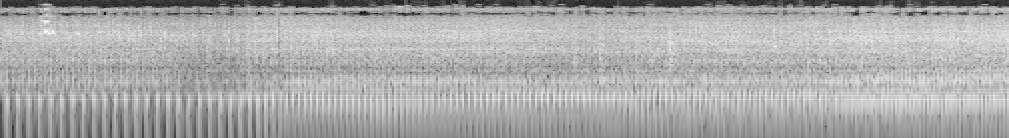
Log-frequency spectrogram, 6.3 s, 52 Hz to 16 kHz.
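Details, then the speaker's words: 2005 Polaris Sportsman 400 4x4 plow ATV at wide open throttle in 2x4; drone stutters and pulses as if hitting the rev limiter, breaking up with low speed; fine when throttled gradually, and the carburetor is suspected but not confirmed. "you hear that breaking up pretty good all right so as you can see I was going Full Throttle all the way down and so almost like it's bouncing off the rev limiter it's not going as fast as it should"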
